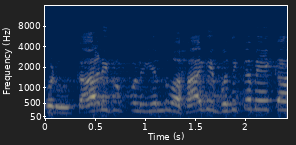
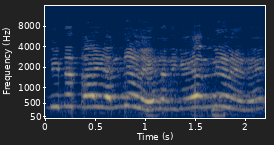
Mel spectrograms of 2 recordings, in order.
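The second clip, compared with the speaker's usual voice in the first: louder, higher, pleading cry to the daughter; pained stepmother crying out; anguished outcry; 4 semitones higher, 8 dB louder than usual. Acted. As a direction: throw the hurt out loud as a stepmother.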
